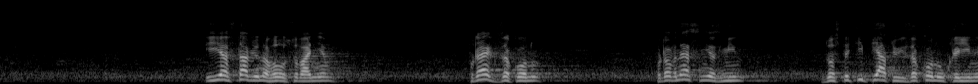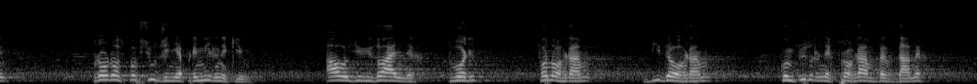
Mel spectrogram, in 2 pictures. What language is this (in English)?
Ukrainian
